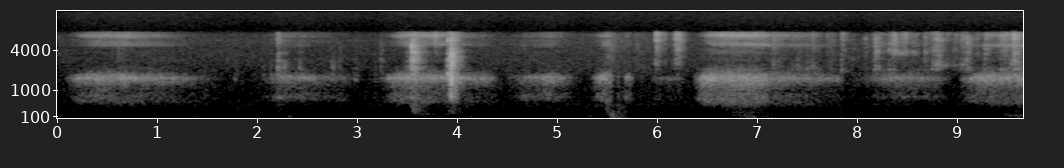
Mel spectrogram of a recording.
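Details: Sleeping: soft, irregular high-pitched whistling noises with the breaths, about 20 a minute, in a quiet room; snoring.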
